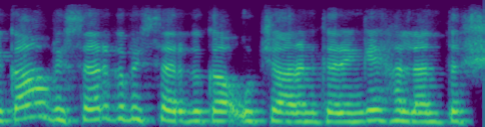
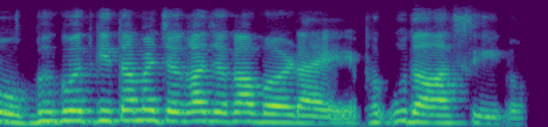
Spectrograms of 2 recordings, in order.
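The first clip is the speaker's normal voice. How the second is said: ordinary talk, nothing marked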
